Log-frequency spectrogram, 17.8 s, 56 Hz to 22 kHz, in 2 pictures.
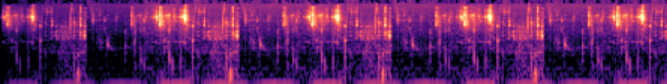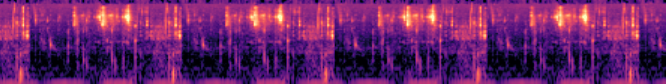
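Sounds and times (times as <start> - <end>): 
noise loop: 0.0 - 17.7.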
